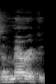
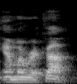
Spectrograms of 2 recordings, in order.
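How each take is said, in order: First: Said in the usual way. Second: America said as "am-a-re-KAH"; original Mayan pronunciation. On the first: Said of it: "They pronounced it as". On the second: Shown as a demonstration. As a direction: finish America on an open KAH. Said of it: "they heard the people using that terminology".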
